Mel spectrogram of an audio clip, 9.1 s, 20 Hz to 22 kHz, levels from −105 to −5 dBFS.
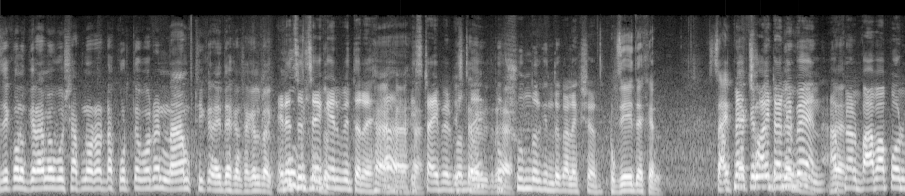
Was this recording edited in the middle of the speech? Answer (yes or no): no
